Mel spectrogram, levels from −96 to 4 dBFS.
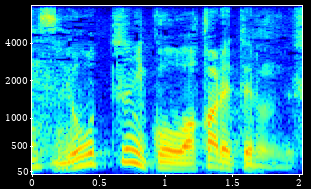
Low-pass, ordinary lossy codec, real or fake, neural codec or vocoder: none; none; real; none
